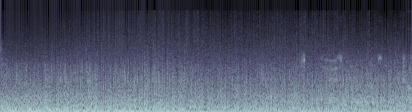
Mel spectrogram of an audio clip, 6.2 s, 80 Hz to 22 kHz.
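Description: Atlas V rocket's RD-180 first-stage engine at full thrust during liftoff and climb: a loud, steady, deep rumble that eases slightly about halfway through.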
